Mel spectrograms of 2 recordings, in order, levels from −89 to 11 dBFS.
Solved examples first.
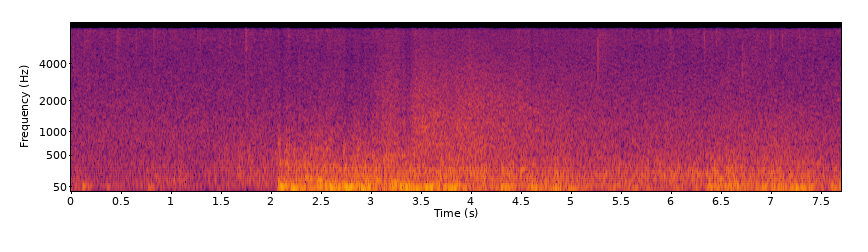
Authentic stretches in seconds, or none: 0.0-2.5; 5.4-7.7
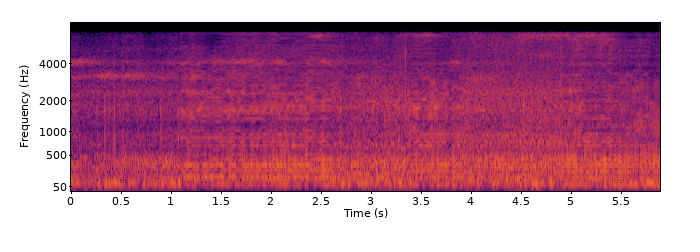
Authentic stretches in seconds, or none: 0.0-1.1; 2.6-3.4; 3.9-4.9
